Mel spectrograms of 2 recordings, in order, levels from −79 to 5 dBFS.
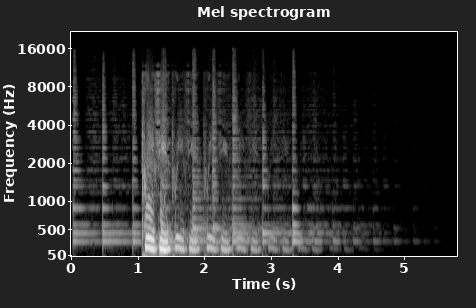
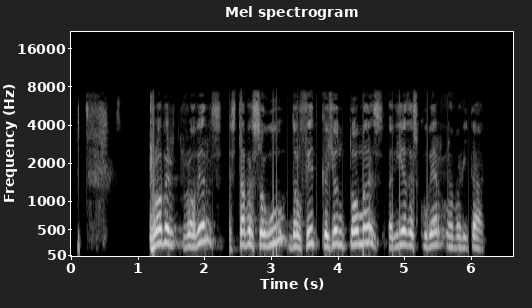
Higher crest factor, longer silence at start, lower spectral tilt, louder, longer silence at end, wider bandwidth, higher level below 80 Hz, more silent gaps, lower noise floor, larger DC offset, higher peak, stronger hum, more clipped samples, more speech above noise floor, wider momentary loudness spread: about the same, 16 dB vs 16 dB; about the same, 0.05 s vs 0.1 s; first, -7.5 dB/octave vs -6 dB/octave; first, -13 LUFS vs -17 LUFS; first, 2.1 s vs 0.45 s; first, 14.5 kHz vs 7.8 kHz; first, -42 dBFS vs -50 dBFS; second, none vs 0.16-0.21 s, 0.76-1.17 s; first, -75 dBFS vs -40 dBFS; neither; about the same, 0 dBFS vs -2 dBFS; neither; first, 0.3% vs under 0.1%; first, 63 dB vs 24 dB; first, 22 LU vs 16 LU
